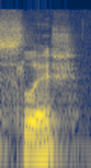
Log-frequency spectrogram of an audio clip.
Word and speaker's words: Slysz: spyderco slish buoy now it took me a little bit of research to find out exactly how to say the name of this blade since it's spelt in a very interesting way but it is slish so i just wanted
